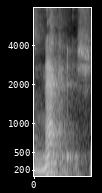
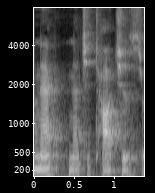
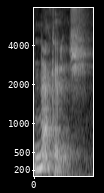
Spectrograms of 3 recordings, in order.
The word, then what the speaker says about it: Natchitoches: It is a town in North Louisiana, and it's pronounced Natchitoches, not Natchitoches or Natchitoches, but Natchitoches.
